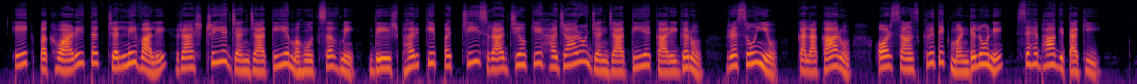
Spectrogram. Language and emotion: Hindi, neutral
